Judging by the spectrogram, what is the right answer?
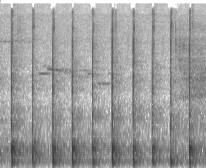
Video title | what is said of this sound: What a Soda Bread! | if you lift it up and you tap it if you have nails you can hear it's nice and hollow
